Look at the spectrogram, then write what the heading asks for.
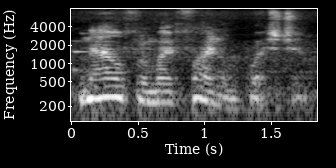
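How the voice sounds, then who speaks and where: An actor playing a cool, enigmatic man in a video game, speaking in a measured, aloof and formal way. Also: medium pitch, background noise, close to an everyday voice. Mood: solemn, probing. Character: cool, enigmatic man demanding payment and answers. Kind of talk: scripted game dialogue.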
